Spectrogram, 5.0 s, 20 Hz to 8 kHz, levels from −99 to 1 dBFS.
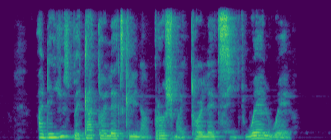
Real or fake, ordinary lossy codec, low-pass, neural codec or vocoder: real; none; 7.2 kHz; none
